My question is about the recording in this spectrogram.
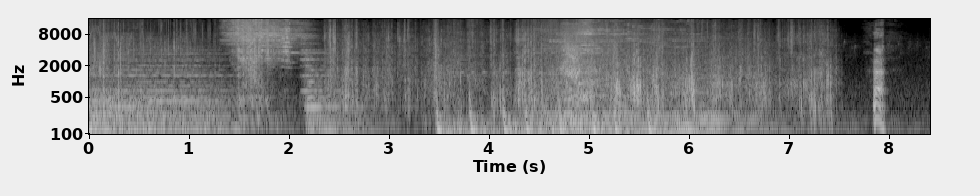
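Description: Cartoon sound effects over orchestral-style background music: a whoosh about a second and a half in, then crackling and shattering like ice forming over a low rumble from about three and a half to six seconds. The sound dies away just before the end.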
